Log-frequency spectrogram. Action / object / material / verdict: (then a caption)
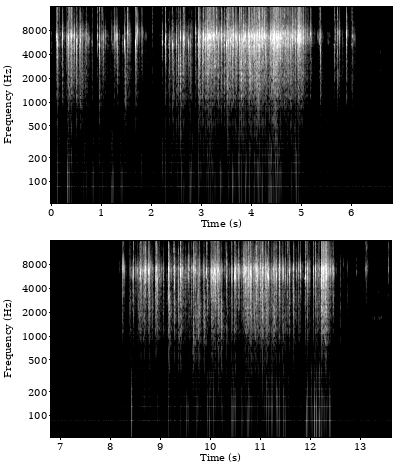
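scrape / translucent soap bar scraped with a metal blade / soap / none. A metal box-cutter blade scores and scrapes the surface of a solid, oval, translucent red soap bar held in the hand, knocking off small pink shavings. The sound is a crisp, gritty, high-pitched scratching in rapid, uneven strokes. It comes in two bursts with a silent pause between them.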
